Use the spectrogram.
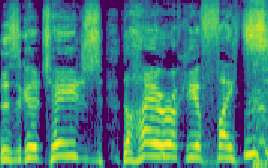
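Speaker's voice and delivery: loud, high, bombastic mock proclamation; Coy impression. Co-host imitating jacked Coy as The Rock, bombastic. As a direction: declare it hugely, like a hyped-up wrestler parody. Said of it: "Yeah, my Coy".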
